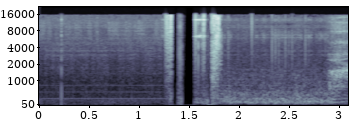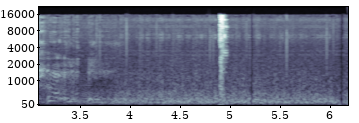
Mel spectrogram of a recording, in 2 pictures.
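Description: Strong wind buffeting the microphone on an exposed volcanic crater rim, a loud low rumble. It sets in after an edit about one and a half seconds in, marked by a click and a brief dropout; before that the sound is a quieter steady background.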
